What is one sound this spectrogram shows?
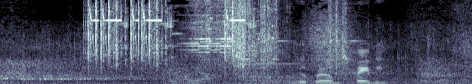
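A bright chime rings as a pickup is collected.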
